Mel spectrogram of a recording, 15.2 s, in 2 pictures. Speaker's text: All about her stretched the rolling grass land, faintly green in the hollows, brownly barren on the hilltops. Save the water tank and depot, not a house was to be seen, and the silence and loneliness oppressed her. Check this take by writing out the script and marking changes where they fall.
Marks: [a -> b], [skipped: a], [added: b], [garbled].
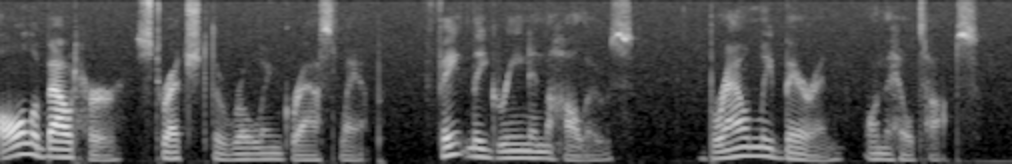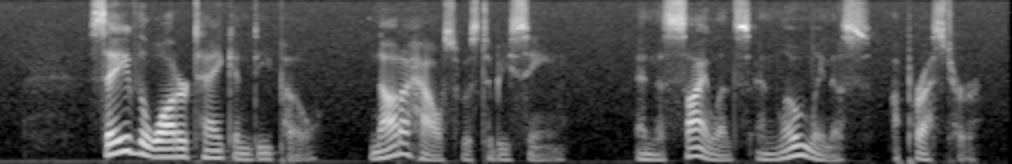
All about her stretched the rolling grass [land, -> lamp] faintly green in the hollows, brownly barren on the hilltops. Save the water tank and depot, not a house was to be seen, and the silence and loneliness oppressed her.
